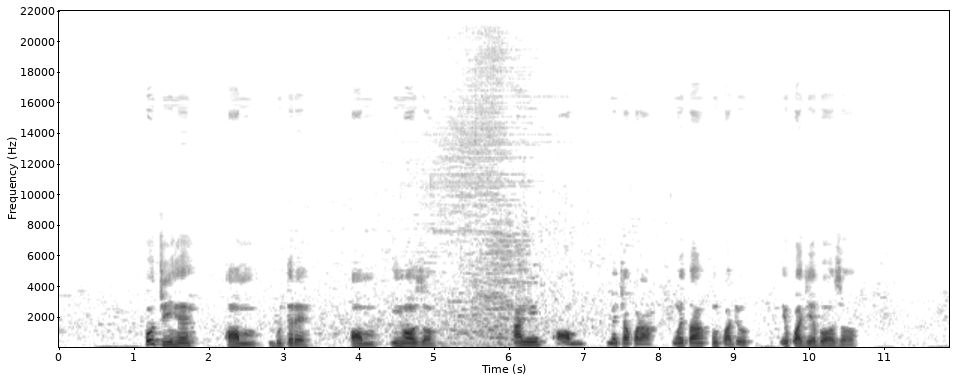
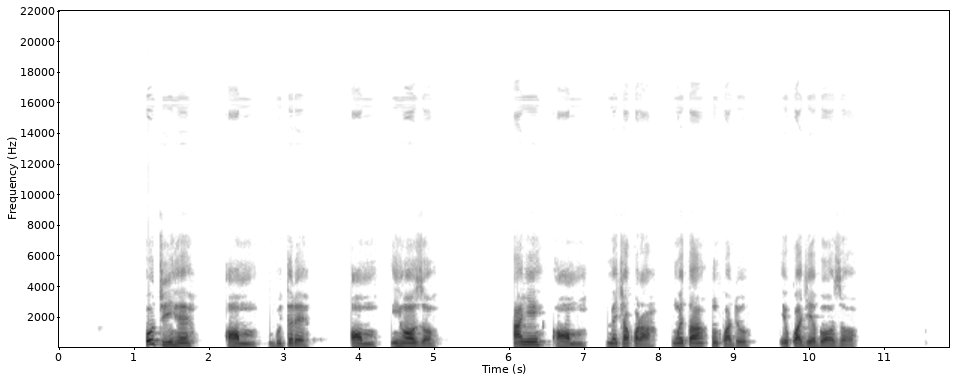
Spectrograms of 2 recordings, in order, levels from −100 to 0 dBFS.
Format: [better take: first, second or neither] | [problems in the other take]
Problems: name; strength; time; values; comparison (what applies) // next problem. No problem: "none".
second | noise reduction (classical method Wiener filter)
